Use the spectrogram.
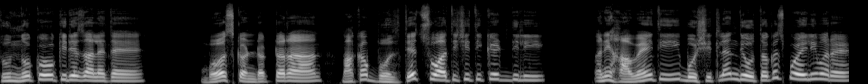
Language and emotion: Goan Konkani, surprised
